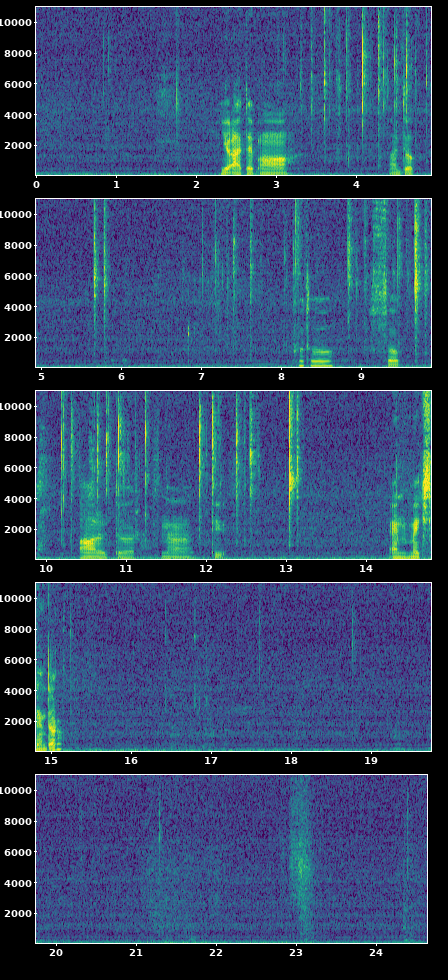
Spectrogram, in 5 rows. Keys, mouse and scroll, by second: 2.2 ctrl+scroll up 2, 3.6-5.6 typing, 6.9-13.0 typing, 15.1 scroll up 2, 16.4 middle click, 17.6-18.9 drag, 20.3-21.4 drag, 24.4 click.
